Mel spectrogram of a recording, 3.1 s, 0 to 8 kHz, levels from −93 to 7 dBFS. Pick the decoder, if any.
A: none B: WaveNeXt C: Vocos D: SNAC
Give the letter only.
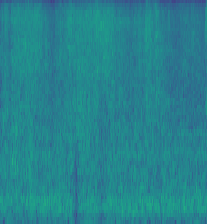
A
